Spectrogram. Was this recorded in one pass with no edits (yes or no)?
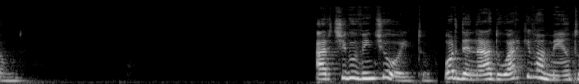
no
